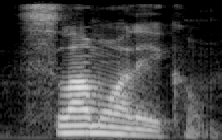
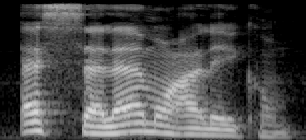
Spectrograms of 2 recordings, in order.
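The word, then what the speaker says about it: السلام عليكم: In the right way of pronunciation, the sin has a shadda. In the wrong way of pronunciation, the shadda of the sin is replaced with the sukoon. And sometimes people omit the sound of the alif and pronounce the greeting by Assalamu alaikum. The right way is Assalamu alaikum. Wrong way, Assalamu alaikum or Assalamu alaikum.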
